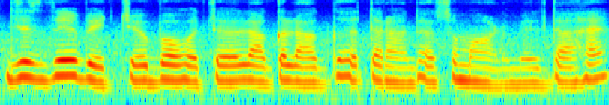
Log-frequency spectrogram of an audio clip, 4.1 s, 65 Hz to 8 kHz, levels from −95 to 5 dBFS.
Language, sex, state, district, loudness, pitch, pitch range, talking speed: Punjabi, female, Punjab, Kapurthala, -17 LUFS, 200 Hz, 185-215 Hz, 145 wpm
